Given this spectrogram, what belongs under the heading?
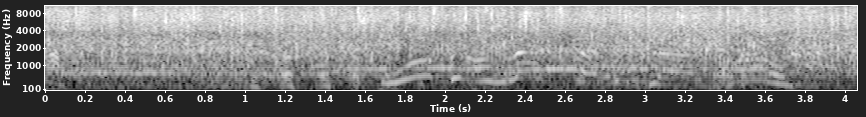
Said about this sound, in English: The studio audience is going crazy. Oh, just bananas, and they all stop together abruptly too.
